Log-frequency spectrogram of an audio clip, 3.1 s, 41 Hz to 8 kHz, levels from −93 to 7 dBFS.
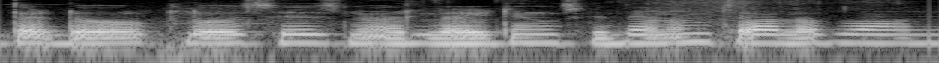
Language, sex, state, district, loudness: Telugu, female, Andhra Pradesh, Sri Satya Sai, -16 LUFS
